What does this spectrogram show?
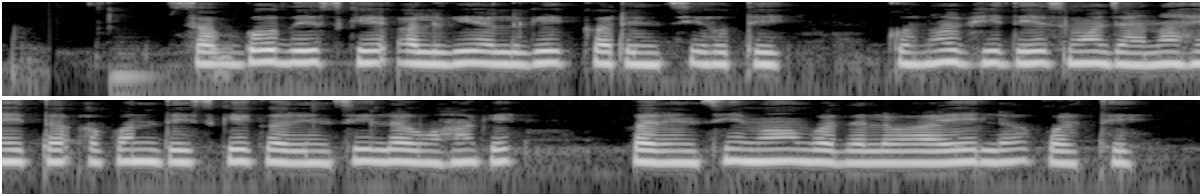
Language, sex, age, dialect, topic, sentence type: Chhattisgarhi, female, 31-35, Eastern, banking, statement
